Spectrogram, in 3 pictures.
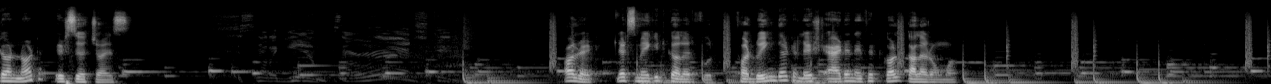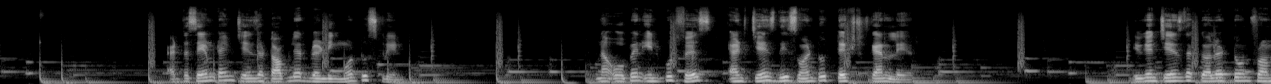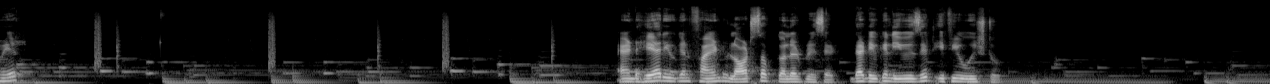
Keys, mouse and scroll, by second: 5.2 click, 7.7-9.5 typing, 10.7 click, 13.4 click, 19.1 click, 24.7-27.7 drag, 32.2-33.2 scroll down 1, 33.2 click.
